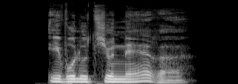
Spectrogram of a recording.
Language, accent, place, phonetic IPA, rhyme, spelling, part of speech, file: German, Germany, Berlin, [ˌevolut͡si̯oˈnɛːʁə], -ɛːʁə, evolutionäre, adjective, De-evolutionäre.ogg
- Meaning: inflection of evolutionär: 1. strong/mixed nominative/accusative feminine singular 2. strong nominative/accusative plural 3. weak nominative all-gender singular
